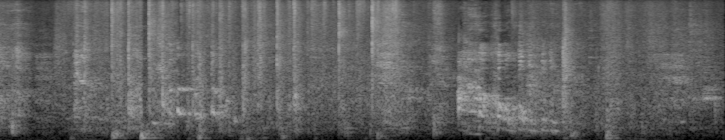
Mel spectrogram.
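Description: Bodies thump and scuffle on wooden stairs.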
